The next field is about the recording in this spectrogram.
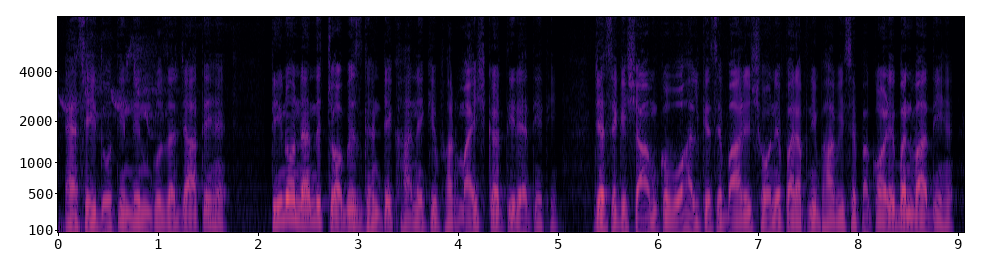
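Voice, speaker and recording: A man's voice: fairly low pitch, moderate pace, slight background noise. A man narrating a scripted cartoon moral story as its storyteller.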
